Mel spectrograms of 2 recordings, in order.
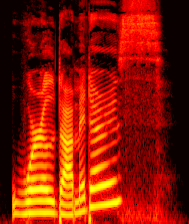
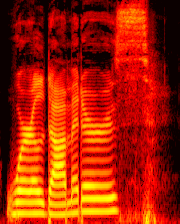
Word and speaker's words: Worldometers: Because all of a sudden I moved to the States and my T's don't sound anymore. Worldometers. Worldometers. Like the other day I caught myself saying water.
